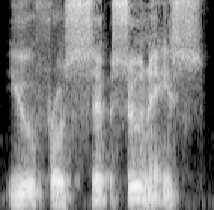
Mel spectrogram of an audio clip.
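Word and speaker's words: εὐφροσύνης: Egnorisasmoi, hodus soes, pleroses me, euphrosunes, euphrosunes. This could be pronounced eu, just like this, eu, or you could pronounce it you, if you want to make it easier.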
